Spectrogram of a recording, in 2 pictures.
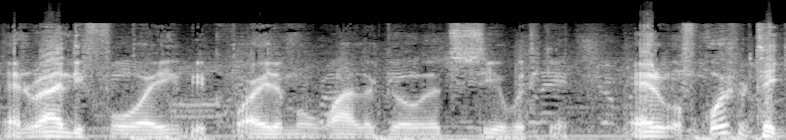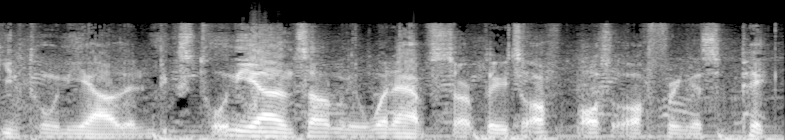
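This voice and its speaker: A young man talks through his gameplay in a low, gravelly voice that has gone hoarse from a long session. His commentary is loose and rambling but upbeat, and faint music plays underneath. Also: steady tone, quick pace, few pauses. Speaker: gaming video host. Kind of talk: casual game commentary. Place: indoors, hot room.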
